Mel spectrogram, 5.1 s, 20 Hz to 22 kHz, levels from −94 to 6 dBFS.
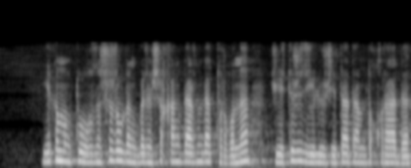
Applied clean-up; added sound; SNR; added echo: neural mask model Resemble Enhance denoiser.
